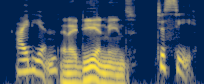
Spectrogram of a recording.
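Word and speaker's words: idein: Idian.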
